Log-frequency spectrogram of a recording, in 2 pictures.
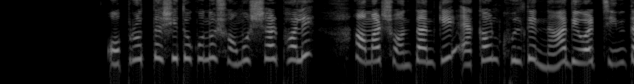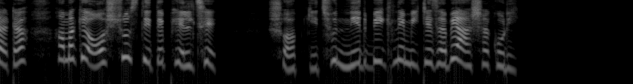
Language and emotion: Bengali, fearful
